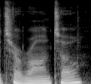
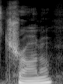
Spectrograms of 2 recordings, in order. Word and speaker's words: Toronto: It's like how Americans say Toronto. And it's Toronto.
